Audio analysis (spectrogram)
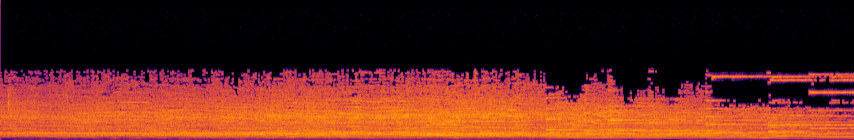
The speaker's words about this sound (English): And I want you to clap your hands and welcome my sister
